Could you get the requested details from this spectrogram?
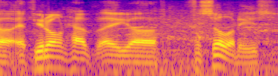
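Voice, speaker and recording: Noticeable background noise sits behind the speaker. A man talks with fairly even intonation. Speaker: homeless man. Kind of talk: interview answer. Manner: gruff, blunt.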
